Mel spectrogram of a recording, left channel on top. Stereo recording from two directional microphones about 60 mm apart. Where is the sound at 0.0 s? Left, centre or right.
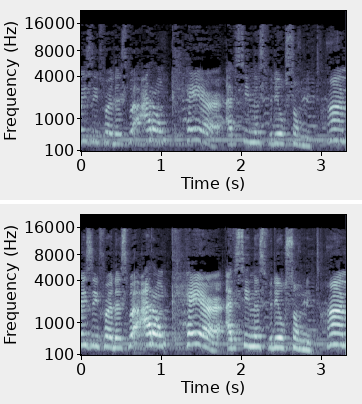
Right.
